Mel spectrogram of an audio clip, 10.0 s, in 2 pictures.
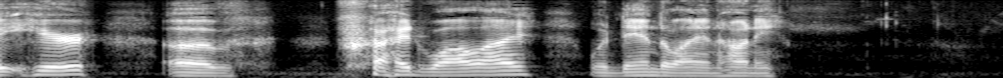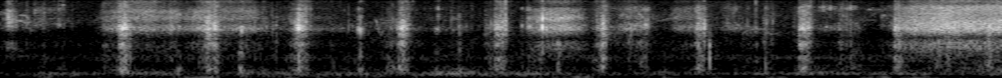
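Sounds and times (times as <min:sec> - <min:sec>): man chewing crunchy food: 0:03.9 - 0:10.0
mouth clicks: 0:04.3 - 0:10.0.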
